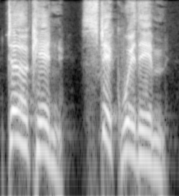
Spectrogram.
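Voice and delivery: high, loud order; yelling out. Retold or imitated. Chief ordering Durkin after Stone, yelled. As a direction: holler it like a police chief. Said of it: "The chief yells out".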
